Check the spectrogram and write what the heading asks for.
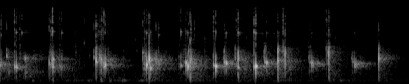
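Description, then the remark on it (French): Children puff out their cheeks and tap their fingers on them, making a quick, irregular run of hollow, wet pops that imitate falling raindrops. There is no talking. “Quand vous faites ça, là, sur les joues, on dirait vraiment de la pluie.”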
